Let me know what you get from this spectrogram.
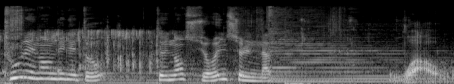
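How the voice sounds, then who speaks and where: A woman's voice: fairly high pitch, animated, measured pace. A woman acting a sarcastic, defensive office worker in an amateur audio comedy, speaking casually. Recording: music behind the voice.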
